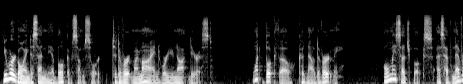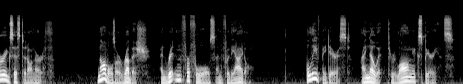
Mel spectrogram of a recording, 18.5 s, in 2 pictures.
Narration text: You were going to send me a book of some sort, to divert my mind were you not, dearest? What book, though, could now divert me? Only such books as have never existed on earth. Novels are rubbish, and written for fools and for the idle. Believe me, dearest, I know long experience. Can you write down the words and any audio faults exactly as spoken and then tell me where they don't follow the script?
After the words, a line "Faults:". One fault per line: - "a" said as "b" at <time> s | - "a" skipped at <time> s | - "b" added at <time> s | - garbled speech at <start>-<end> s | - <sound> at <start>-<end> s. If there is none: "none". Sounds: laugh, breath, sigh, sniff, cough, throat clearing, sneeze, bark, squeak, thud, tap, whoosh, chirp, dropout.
You were going to send me a book of some sort, to divert my mind were you not, dearest? What book, though, could now divert me? Only such books as have never existed on earth. Novels are rubbish, and written for fools and for the idle. Believe me, dearest, I know it through long experience.
Faults:
- "it through" added at 16.8 s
